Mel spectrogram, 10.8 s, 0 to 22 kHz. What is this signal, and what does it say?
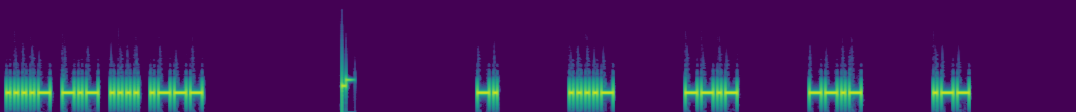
Morse code, heard as a keyed tone, about 32 wpm, spaced as for 15 wpm, 700 Hz. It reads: 4KHJ N4QQW
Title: USA Call Signs - 6x Character Spacing - 30wpm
